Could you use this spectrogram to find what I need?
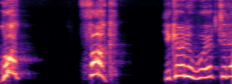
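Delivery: high, loud squeaky dog voice; voicing the dogs. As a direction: squeal it like a startled puppy. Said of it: "My dogs were like".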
